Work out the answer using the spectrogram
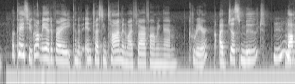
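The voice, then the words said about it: Irish accent. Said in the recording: “Irish accents are my absolute favourite ... oh, I love that brogue”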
